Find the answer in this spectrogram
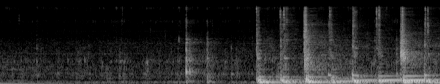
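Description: A pot of beef nihari stew simmering with faint bubbling, and a single click just before two seconds in. After that, background music with a steady beat comes in and covers it.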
